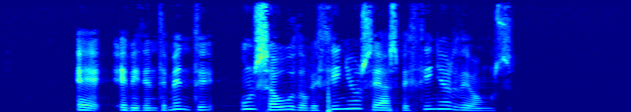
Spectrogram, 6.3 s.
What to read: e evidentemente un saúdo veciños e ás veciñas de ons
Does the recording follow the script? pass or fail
pass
